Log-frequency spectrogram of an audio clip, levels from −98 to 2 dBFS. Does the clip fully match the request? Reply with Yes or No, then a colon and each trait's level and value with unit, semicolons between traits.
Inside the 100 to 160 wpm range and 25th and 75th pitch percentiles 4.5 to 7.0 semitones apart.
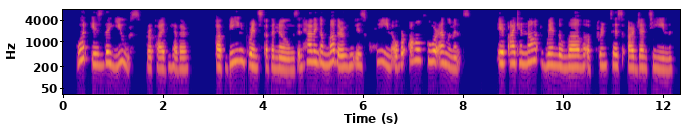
No: average, 170 wpm; average, 4.9 semitones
